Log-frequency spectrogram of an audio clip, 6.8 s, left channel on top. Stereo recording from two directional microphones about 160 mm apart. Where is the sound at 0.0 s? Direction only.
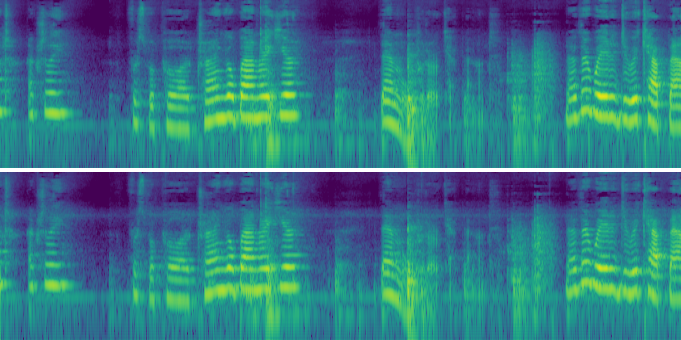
20° left (ahead or behind).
